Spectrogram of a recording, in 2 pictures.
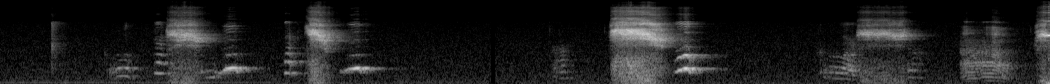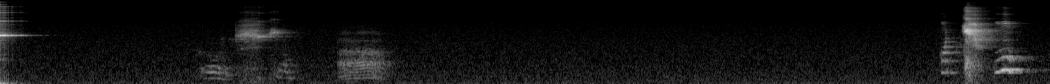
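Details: A talking parrot gives short, sharp sneeze bursts among chirpy, speech-like calls; after sneezing he now says 'bless you'.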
